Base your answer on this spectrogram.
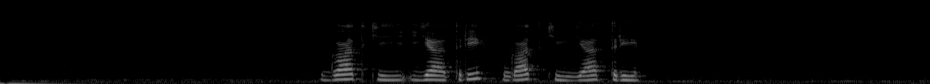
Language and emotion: Russian, neutral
